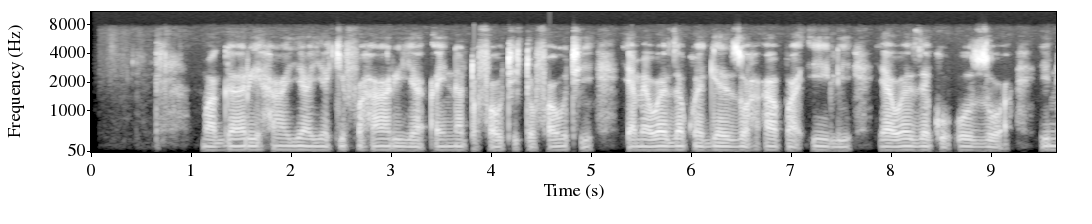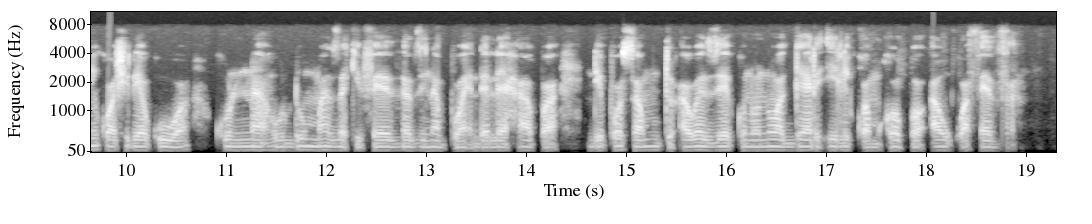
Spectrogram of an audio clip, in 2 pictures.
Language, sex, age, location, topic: Swahili, male, 18-24, Kisumu, finance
